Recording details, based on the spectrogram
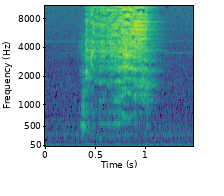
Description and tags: knife pick up 01
picking up a knife from off a table
blade, knife, slide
